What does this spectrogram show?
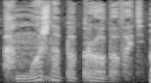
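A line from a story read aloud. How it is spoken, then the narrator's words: Boy's near whisper. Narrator (Russian): почти шепотом попросил мальчик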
